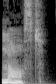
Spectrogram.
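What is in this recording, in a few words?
"last out", British English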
